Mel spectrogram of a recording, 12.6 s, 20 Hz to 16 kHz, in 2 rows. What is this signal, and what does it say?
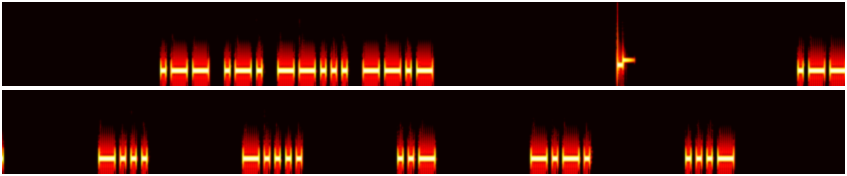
Morse code, heard as a keyed tone, about 32 wpm, spaced as for 14 wpm, 700 Hz. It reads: WR7Q WB6UCV
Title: USA Call Signs - 6x Character Spacing - 30wpm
